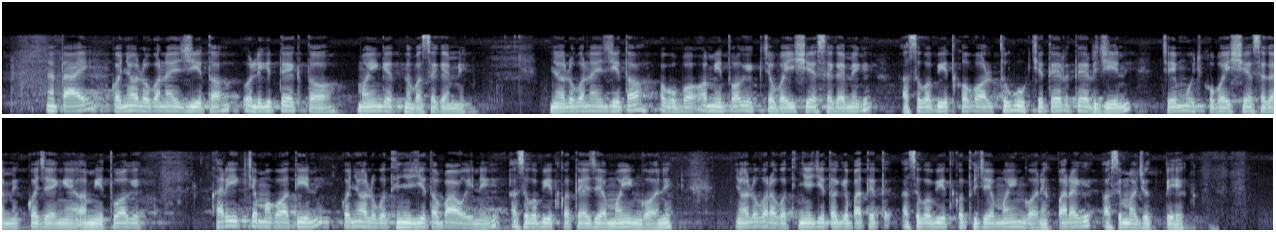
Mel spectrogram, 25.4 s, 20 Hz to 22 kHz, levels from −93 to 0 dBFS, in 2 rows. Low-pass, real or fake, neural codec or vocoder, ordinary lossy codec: 7.2 kHz; real; none; none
